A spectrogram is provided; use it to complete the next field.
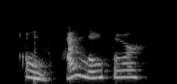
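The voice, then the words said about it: Nervous, voice an octave higher. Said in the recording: “My voice went up an octave because I got very nervous.”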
